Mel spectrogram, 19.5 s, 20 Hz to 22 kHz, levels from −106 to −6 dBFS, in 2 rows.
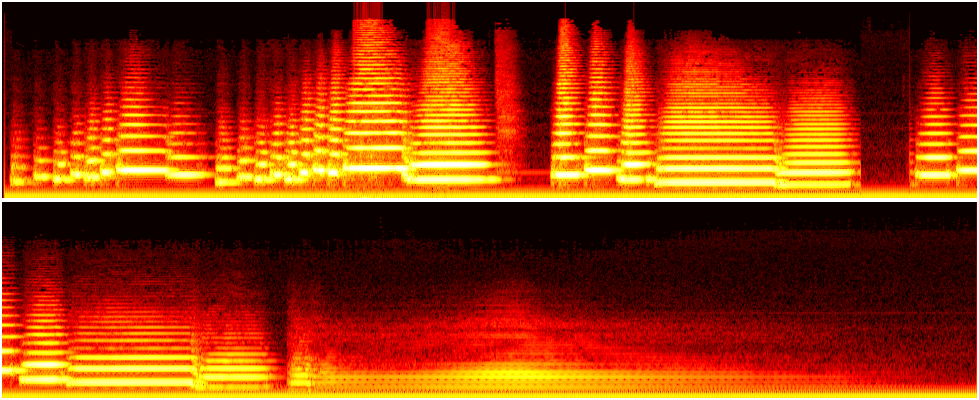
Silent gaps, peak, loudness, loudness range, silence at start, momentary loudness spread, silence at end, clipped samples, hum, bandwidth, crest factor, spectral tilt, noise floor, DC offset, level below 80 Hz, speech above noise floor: none; 0 dBFS; -12 LUFS; 24 LU; 0.05 s; 23 LU; 0.15 s; under 0.1%; 50 Hz at -40 dBFS; 15.5 kHz; 14 dB; -4 dB/octave; -37 dBFS; under 0.1%; -38 dBFS; 24 dB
